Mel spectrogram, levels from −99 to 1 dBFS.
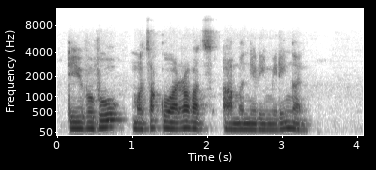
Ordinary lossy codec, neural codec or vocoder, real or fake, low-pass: Opus, 32 kbps; none; real; 7.2 kHz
